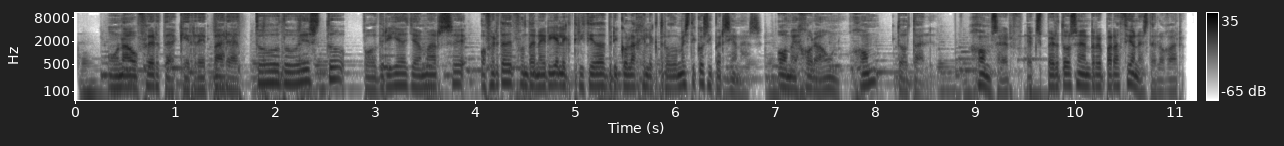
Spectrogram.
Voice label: casual; Home Serve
